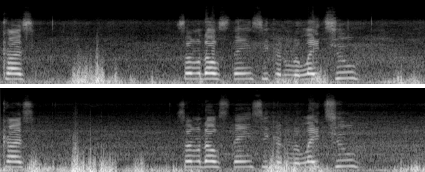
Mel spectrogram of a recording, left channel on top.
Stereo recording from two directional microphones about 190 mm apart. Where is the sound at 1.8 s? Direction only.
15° right (ahead or behind).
